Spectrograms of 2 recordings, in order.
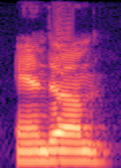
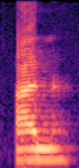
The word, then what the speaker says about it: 安: Now the tone is different, right? This one is an first tone, this is an fourth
